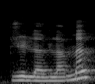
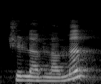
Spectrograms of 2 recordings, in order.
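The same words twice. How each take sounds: The two takes are said the same way.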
